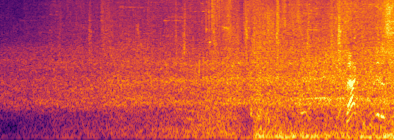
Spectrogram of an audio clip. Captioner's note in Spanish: Ovación del público y sonidos del juego LoL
